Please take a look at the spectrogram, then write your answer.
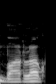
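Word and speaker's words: Borlaug: ये जो आपका एडबर्ग नहीं है, ये बोरलॉग होगा, ठीक है। यहाँ पे नाम का थोड़ा मिस स्पेलिंग है, क्वेश्चन पेपर में ही था, ठीक है, बट ये नॉमन बोरलॉग होगा।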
